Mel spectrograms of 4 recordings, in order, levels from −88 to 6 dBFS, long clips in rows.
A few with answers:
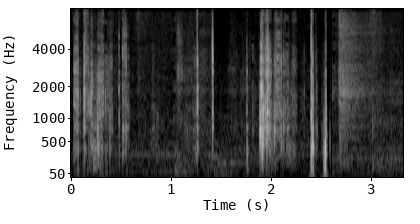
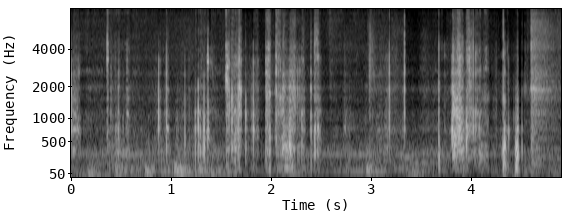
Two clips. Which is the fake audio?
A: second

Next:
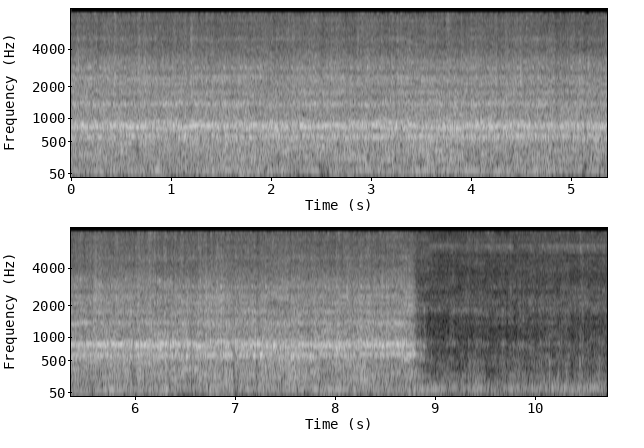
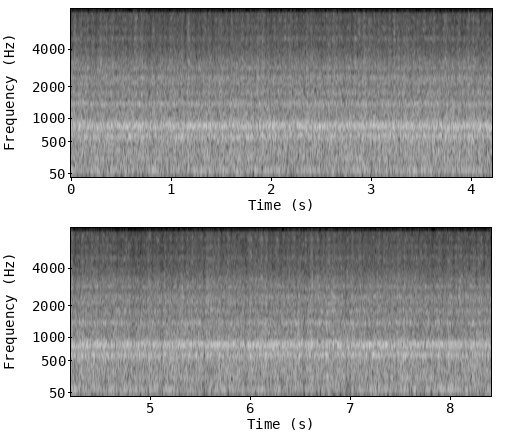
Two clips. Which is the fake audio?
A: first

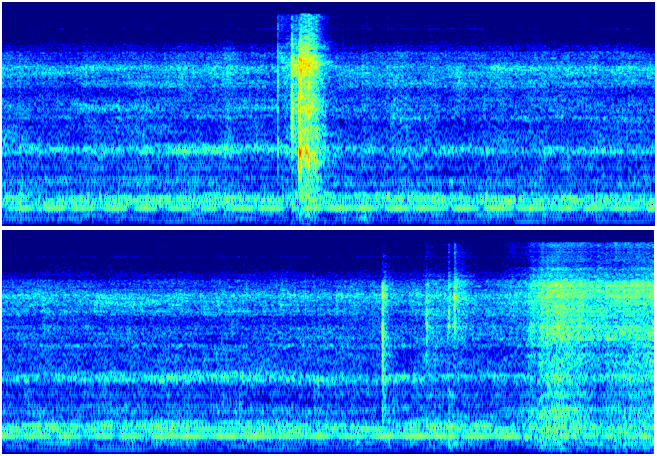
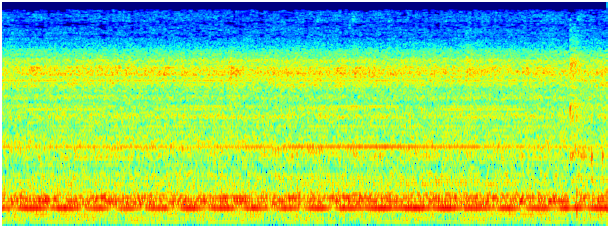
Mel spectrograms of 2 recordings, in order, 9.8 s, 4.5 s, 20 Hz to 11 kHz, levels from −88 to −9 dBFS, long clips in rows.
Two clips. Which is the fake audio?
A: first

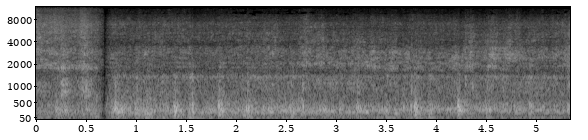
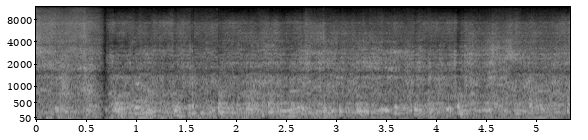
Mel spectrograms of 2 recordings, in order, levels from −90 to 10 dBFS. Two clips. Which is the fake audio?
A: second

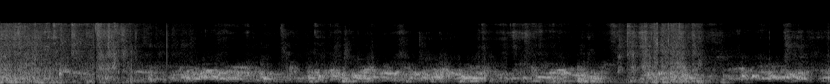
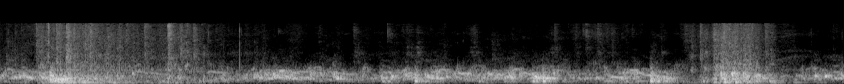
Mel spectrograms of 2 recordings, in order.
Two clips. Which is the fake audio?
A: first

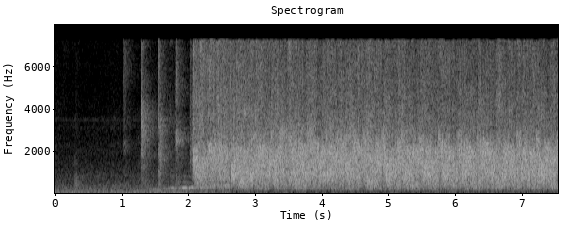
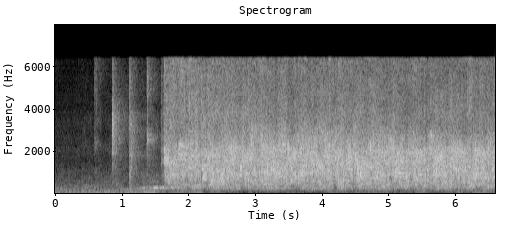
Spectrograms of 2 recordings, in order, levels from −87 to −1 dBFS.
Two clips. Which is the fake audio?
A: second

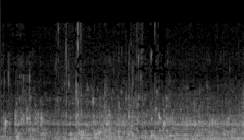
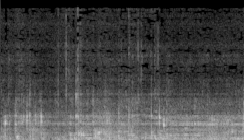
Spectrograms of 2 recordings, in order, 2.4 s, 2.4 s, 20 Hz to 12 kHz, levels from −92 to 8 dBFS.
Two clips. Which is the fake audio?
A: second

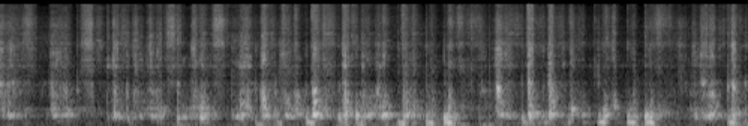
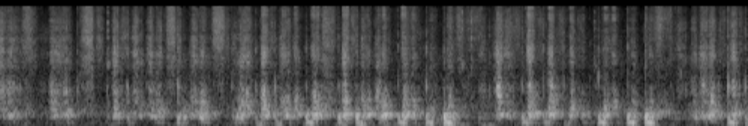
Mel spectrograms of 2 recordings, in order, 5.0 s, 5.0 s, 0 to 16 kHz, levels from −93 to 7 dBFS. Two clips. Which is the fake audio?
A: first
